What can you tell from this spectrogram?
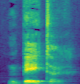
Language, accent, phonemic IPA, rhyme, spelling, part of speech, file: Dutch, Netherlands, /ˈbeːtər/, -eːtər, beter, adjective / verb, Nl-beter.ogg
- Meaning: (adjective) 1. comparative degree of goed; better 2. not sick anymore; recovered (from a disease) 3. of high quality; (verb) inflection of beteren: first-person singular present indicative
